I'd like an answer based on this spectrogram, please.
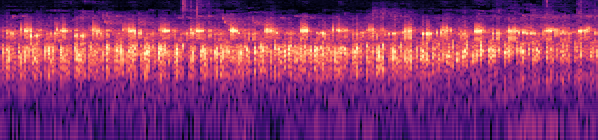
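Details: Frogs in a Sydney wetland at Lane Cove National Park produce a thick, unbroken chorus of fast rattling pulses, many individuals calling together at a mid-high pitch.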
